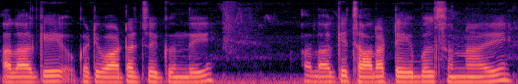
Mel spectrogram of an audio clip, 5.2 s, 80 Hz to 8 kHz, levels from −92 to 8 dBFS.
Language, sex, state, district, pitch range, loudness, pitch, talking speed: Telugu, male, Telangana, Mahabubabad, 130-140 Hz, -19 LUFS, 135 Hz, 105 wpm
